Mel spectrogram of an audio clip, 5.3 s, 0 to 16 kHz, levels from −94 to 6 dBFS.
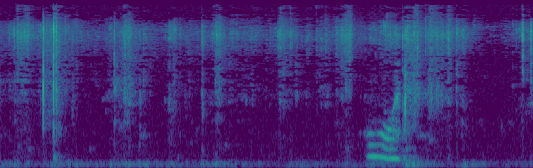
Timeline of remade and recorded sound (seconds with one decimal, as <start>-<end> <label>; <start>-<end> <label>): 0.0-3.6 recorded; 3.6-4.3 remade; 4.3-5.3 recorded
